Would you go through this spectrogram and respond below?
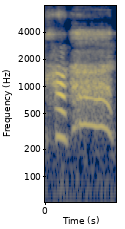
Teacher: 목에서 마찰음이 나오는 거구나 보시면 되겠습니다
